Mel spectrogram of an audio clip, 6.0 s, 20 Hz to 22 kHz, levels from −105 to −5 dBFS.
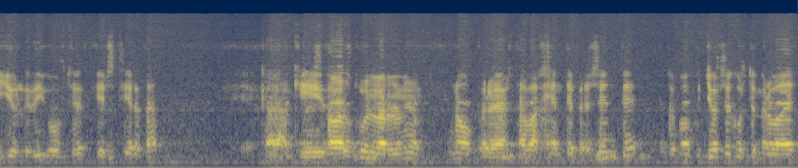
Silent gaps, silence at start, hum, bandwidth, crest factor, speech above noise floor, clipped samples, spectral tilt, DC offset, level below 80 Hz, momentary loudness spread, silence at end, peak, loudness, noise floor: none; 0 s; none; 16 kHz; 22 dB; 22 dB; under 0.1%; -1.5 dB/octave; 0.4%; -66 dBFS; 12 LU; 0 s; -4 dBFS; -24 LUFS; -47 dBFS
